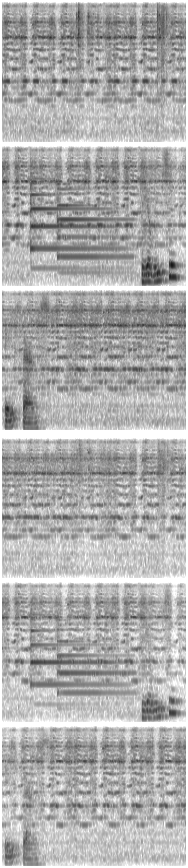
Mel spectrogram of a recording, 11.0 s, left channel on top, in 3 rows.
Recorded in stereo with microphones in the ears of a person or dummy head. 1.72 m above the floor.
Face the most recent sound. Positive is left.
turn(degrees=55)  # may be behind; listen again after turning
